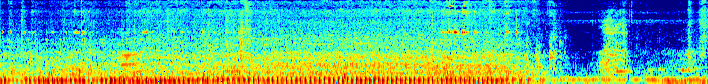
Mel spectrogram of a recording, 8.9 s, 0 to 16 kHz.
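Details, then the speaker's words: Honda Vario 110 carbureted scooter, previously rough and lacking power: after repair, smooth even engine drone holding steady under load on an incline then easing off; runs normally. "Motornya udah kembali normal."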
